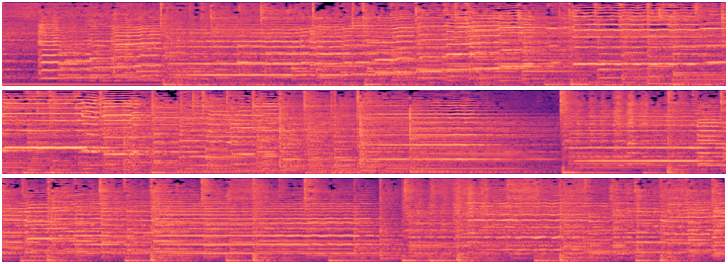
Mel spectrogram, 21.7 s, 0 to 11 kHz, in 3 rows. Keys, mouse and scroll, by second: 1.1 click, 1.9 click, 2.4 click, 3.6-4.0 scroll down 1, 4.9 click, 5.8 1, 6.2 5, 6.8 0, 7.4-8.7 drag, 9.2 click, 9.6 click, 10.2-10.6 scroll down 2, 10.8-11.4 scroll up 4, 12.0 scroll down 2, 13.0-14.1 drag, 19.4 click, 20.9-21.7 drag.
